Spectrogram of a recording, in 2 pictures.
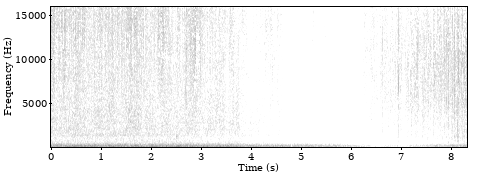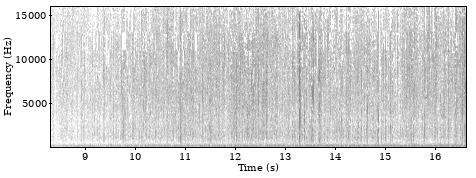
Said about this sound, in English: It's 8:30, and as you can hear, it's raining again.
